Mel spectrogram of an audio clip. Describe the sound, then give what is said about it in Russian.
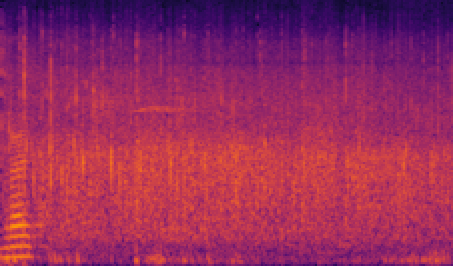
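Steady applause from an audience congratulating someone on a birthday, a dense crackle of many hands clapping at an even level throughout, with a brief voice heard at the very start. “Можно аплодисментами”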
